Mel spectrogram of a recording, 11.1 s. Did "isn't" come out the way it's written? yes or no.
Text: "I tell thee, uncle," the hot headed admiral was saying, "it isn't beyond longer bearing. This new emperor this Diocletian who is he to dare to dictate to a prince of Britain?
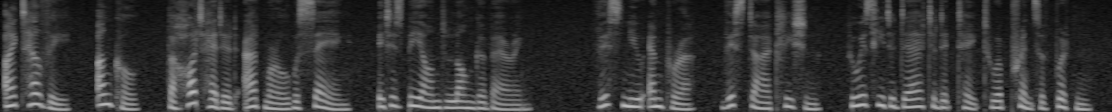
no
